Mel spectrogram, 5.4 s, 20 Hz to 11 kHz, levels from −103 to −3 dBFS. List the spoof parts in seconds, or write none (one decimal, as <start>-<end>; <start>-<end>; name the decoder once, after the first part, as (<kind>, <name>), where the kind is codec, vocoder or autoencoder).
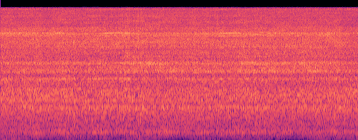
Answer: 0.0-0.9 (autoencoder, DAC-VAE); 2.1-3.0; 4.0-5.4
